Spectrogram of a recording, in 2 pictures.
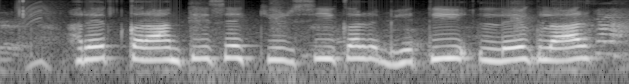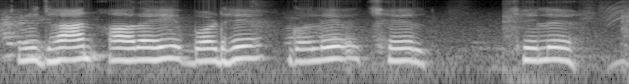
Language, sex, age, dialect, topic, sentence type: Magahi, female, 18-24, Northeastern/Surjapuri, agriculture, statement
